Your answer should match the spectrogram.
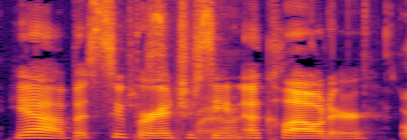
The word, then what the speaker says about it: clowder: Clowder? – Like chowder, but clowder.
